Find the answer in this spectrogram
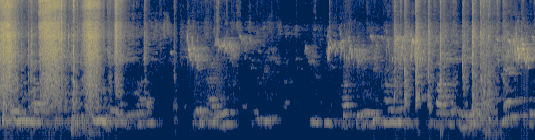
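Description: Domestic pigeons cooing repeatedly, low rounded calls coming again and again, with a rushing noise over them in the first couple of seconds.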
